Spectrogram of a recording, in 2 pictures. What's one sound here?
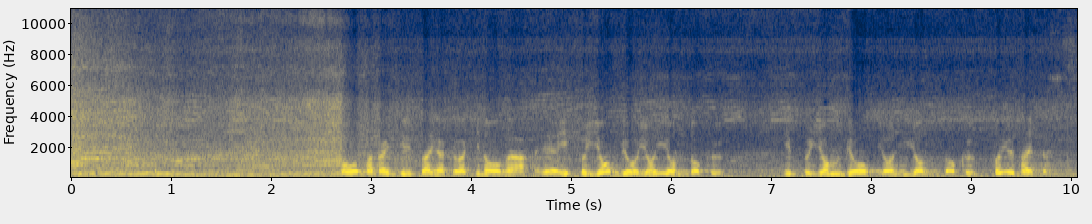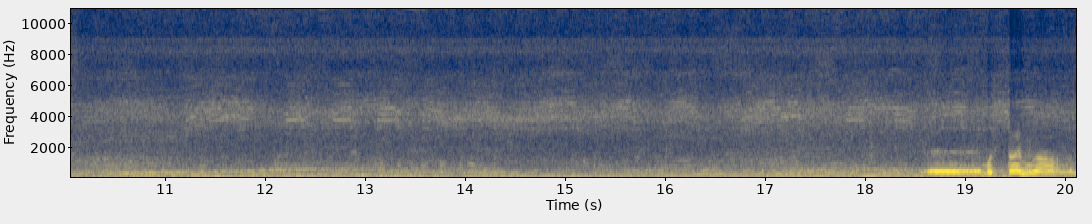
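Motorcycle engines rev up and down across an open track, rising and falling in pitch.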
